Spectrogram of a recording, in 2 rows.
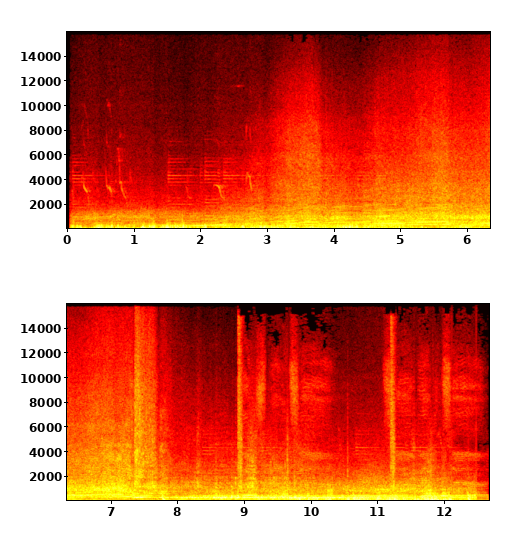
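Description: Lamborghini Huracan LP610-4's naturally aspirated V10 on a Fi Exhaust valvetronic catback, driving past at speed. Its engine note climbs in several rising sweeps as it accelerates, drops sharply about seven seconds in, then holds a steady tone.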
